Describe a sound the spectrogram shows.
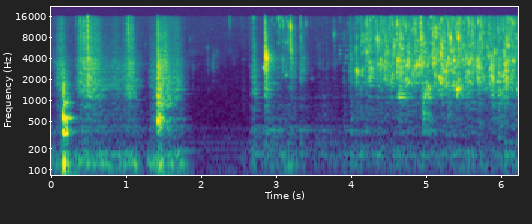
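A ceramic dish knocks and scrapes against a metal sink.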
